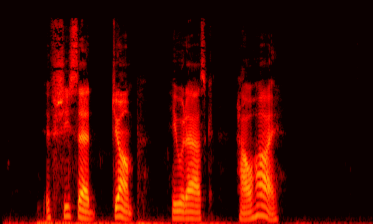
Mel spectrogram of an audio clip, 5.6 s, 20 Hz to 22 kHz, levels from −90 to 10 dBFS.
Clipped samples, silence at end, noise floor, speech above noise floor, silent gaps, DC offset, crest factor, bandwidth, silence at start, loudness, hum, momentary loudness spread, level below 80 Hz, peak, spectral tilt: under 0.1%; 1.45 s; -70 dBFS; 39 dB; none; under 0.1%; 20 dB; 16 kHz; 0.5 s; -32 LUFS; none; 13 LU; -56 dBFS; -14 dBFS; -4 dB/octave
